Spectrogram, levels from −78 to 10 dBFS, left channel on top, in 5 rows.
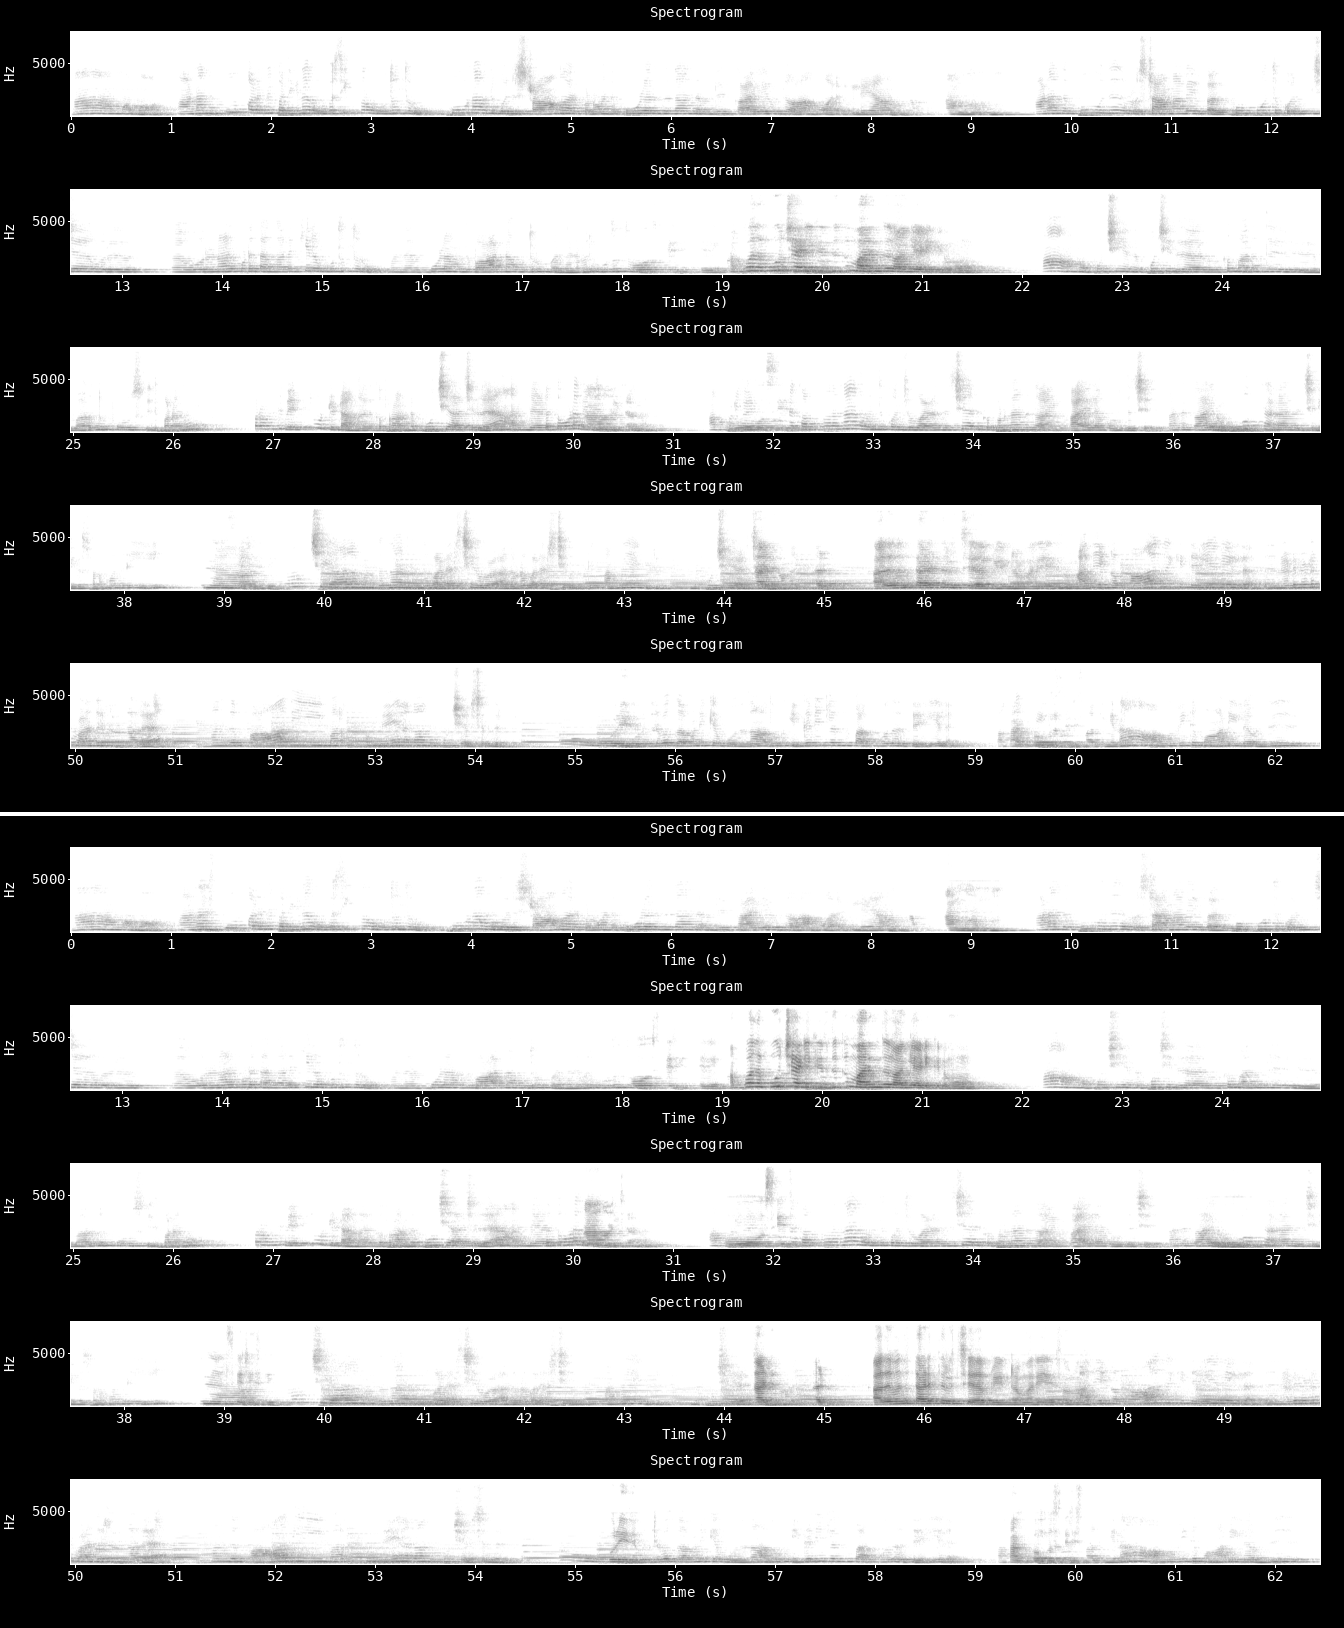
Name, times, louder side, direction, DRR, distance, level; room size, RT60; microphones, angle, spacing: voice 1, 0.0-8.3 9.6-13.1 13.5-18.3 19.1-20.1 22.2-26.3 26.8-30.7 31.4-38.4 38.9-43.4 43.6-44.7 47.3-50.9 51.4-54.3 55.0-58.8 59.2-62.2, left 1 dB, 80° left, 1 dB, 0.6 m, -39 dB
voice 2, 1.2-1.7 4.2-4.4 8.1-8.2 8.7-9.3 18.1-19.0 19.2-21.5 30.1-30.4 31.5-32.2 36.4-36.8 38.8-39.5 44.3-44.5 44.9-45.0 45.5-47.7 50.2-50.4 55.3-55.7 59.4-60.0, right 4 dB, 75° right, 6 dB, 0.4 m, -31 dB
sound 1, 40.0-55.9, left 1 dB, 30° left, 1.0 m, -47 dB
2.6 x 2.0 x 3.0 m, 0.83 s
head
